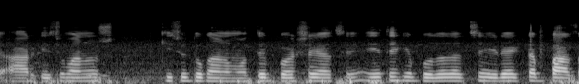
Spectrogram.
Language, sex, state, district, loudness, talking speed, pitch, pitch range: Bengali, male, Tripura, West Tripura, -20 LUFS, 155 wpm, 160 Hz, 155-165 Hz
